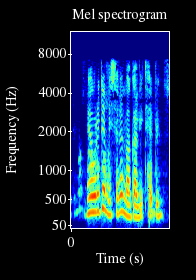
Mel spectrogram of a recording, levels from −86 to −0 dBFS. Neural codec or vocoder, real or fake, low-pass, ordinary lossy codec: none; real; 7.2 kHz; MP3, 96 kbps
